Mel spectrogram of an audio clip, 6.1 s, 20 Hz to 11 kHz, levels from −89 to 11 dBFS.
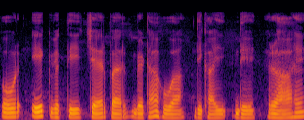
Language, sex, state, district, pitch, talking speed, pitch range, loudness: Hindi, male, Rajasthan, Jaipur, 105 Hz, 110 wpm, 100-120 Hz, -17 LUFS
